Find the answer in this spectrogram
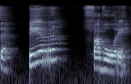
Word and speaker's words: per favore: When you say please, right? It's per favor. That sounds more Spanish than Por favor. Italian. Is that better? Nope. No, worse. Okay, it's per favore. Did you see that rolling R again?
